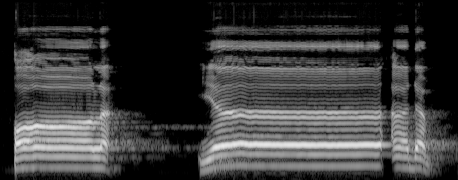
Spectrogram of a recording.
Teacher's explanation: Mad tabi'i bertemu hamzah, di lain kata namanya mad jaiz munfasil. Biasa disingkat mad munfasil. Panjangnya 4 harakat.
